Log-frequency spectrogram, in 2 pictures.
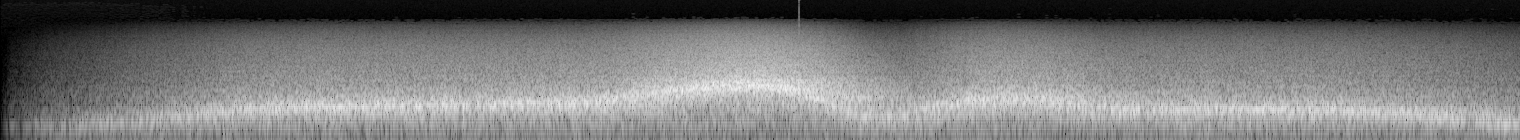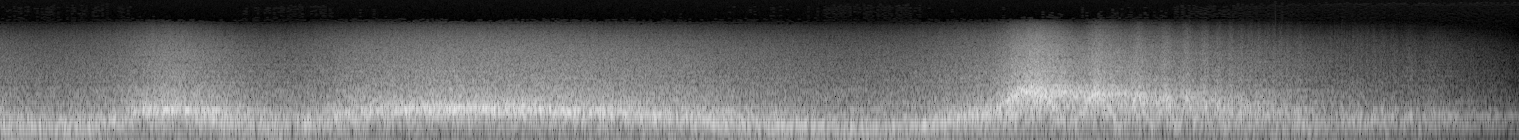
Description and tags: Impending Storms
A sound effect made from white noise in REAPER using its JS plugins "White Noise Generator" with automation (panning, filter-scales, resonance) and reverberation.
synthesized, whitenoise, wind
